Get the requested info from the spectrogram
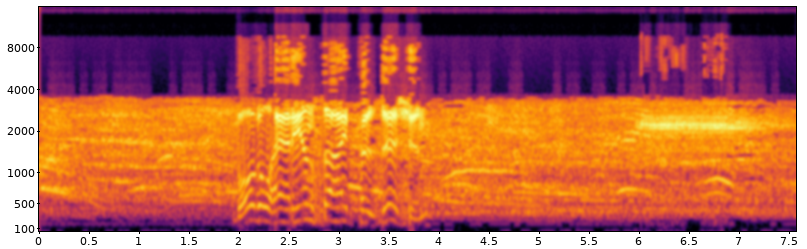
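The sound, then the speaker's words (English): A Hastings basketball crowd voices its displeasure at a foul called on a Hastings player, a steady, dense roar of grumbling and jeers that runs throughout while a commentator speaks over it briefly in the middle. “And the Hastings crowd unhappy, and I believe that was the right call”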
